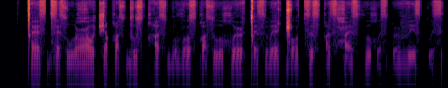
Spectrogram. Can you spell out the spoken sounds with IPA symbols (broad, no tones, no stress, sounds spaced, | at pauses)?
ǀ æ s d͡z æ s w u ʕ ɔ t͡ʃ e q o s d u s qʰ ə˞ s b o ð ɔ s q ɔ s u χʷ ə˞ ǀ ɛ s β ɛ ǁ ɔ t͡s ə s q e s ħ æ s θ u χʷ ɛ s p ə˞ v e s tʷ e s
